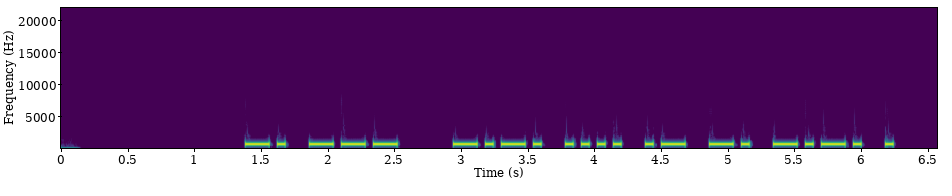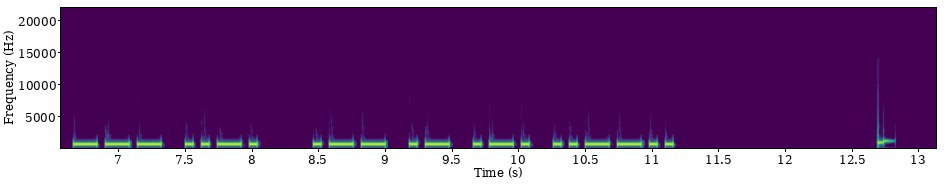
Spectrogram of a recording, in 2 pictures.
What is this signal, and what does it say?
Morse code, heard as a keyed tone, about 20 wpm, 700 Hz. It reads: NO CHANCE OF WAR?
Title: Sentences from Top 1000 Words - Review Part 2 - 20wpm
